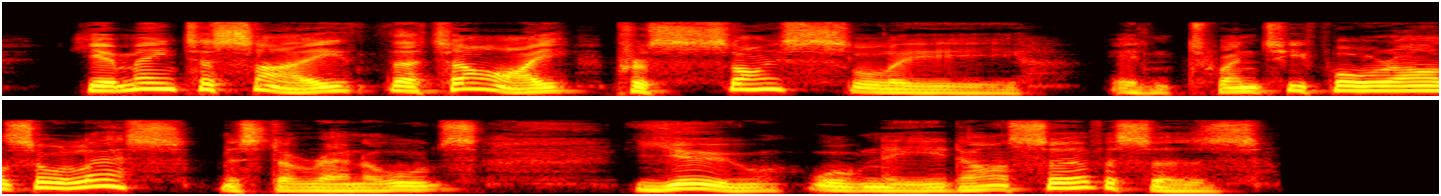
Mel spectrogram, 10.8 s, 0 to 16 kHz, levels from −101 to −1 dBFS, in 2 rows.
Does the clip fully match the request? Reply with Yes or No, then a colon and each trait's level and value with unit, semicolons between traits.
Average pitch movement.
No: wide, 7.2 semitones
